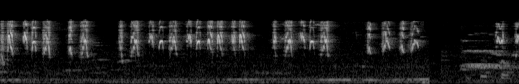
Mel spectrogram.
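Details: Ruby-cheeked sunbird (sogon, sogo ontong) song used as masteran training audio: rapid bursts of high, sharp chirps and trills in dense clusters, a brief pause near the end, then more high notes with a faint low hum beneath.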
